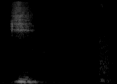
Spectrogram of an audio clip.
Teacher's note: habría una sonorización de s, y dejaría de ser s, y pasaría a ser z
